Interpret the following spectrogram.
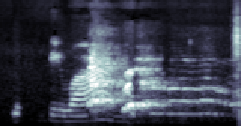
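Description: A woman's long drawn-out vocal cry, rising in pitch and then held steady for about a second, after a brief gap.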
